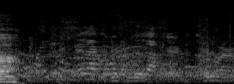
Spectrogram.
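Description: Background chatter: several people talking at once at a low level, after one short spoken word at the very start.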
